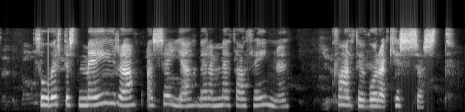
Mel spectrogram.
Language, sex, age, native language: Icelandic, female, 30-39, Icelandic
